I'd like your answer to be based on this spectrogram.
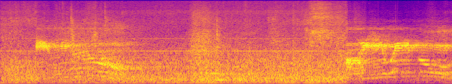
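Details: Intraoral artificial larynx speech, with the device tone delivered inside the mouth via a small tube while articulating normally.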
